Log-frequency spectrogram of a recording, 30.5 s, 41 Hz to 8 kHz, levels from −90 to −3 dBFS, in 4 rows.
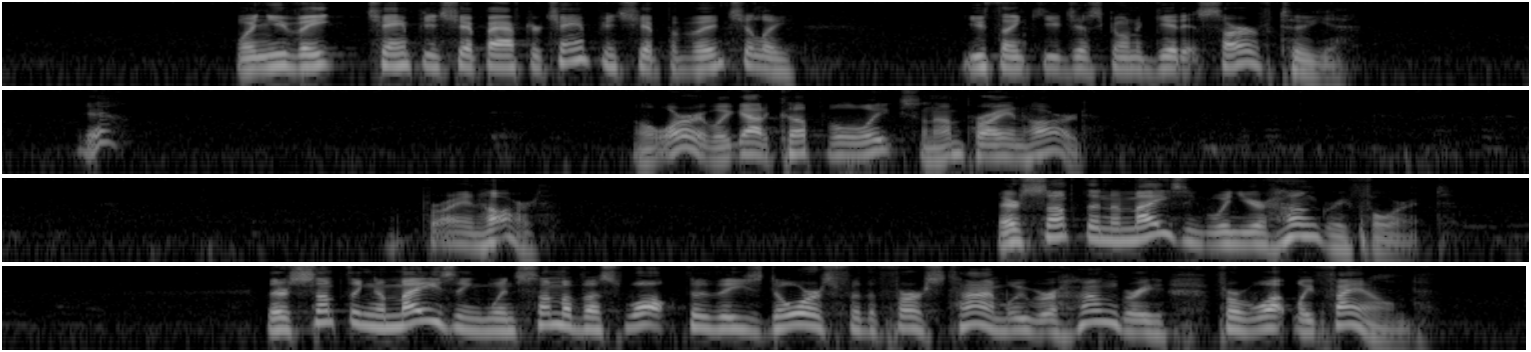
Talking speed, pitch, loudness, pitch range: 125 wpm, 150 Hz, -45 LUFS, 130-180 Hz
